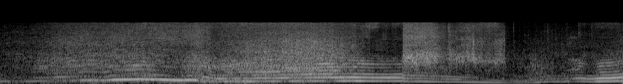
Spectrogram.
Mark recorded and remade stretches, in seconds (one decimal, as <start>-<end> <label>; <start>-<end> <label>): 0.0-2.5 recorded; 2.5-6.2 remade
